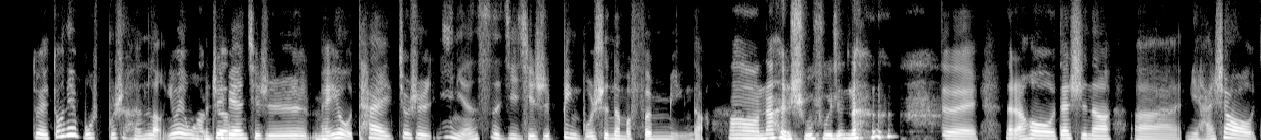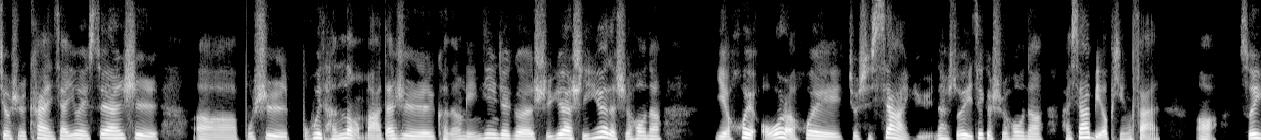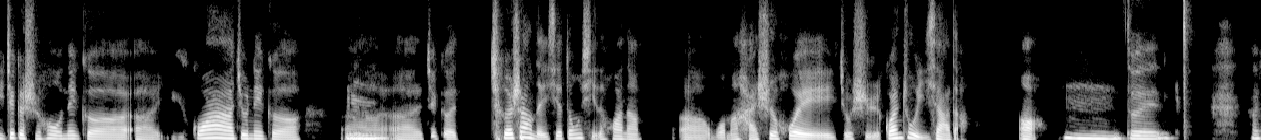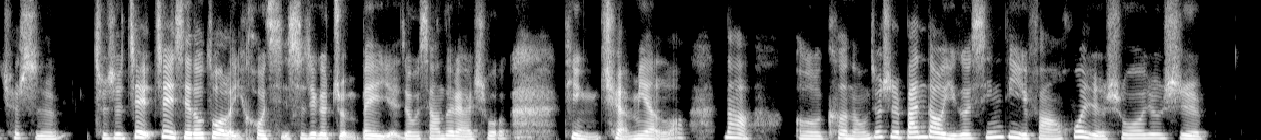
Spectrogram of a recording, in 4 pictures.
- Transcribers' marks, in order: laughing while speaking: "真的"; tsk
- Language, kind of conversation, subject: Chinese, podcast, 换季时你通常会做哪些准备？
